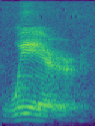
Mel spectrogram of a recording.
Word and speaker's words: where: en inglés sí es esta segunda e es muda y esta primera e se pronuncia bien larga Where Sí eso es una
